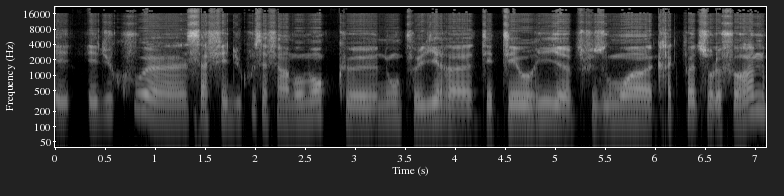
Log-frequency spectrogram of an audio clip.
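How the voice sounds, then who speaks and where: A man at a very slow pace, fairly high in pitch with ordinary pitch variation, in a dry, close sound with no echo on a very clean recording with a silent background. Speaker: podcast co-host.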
